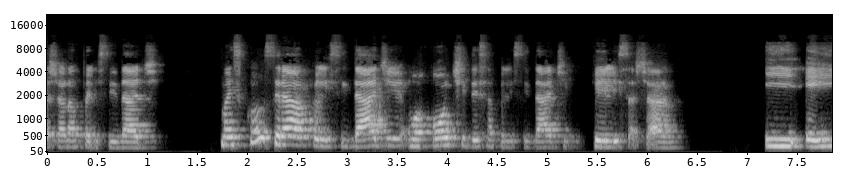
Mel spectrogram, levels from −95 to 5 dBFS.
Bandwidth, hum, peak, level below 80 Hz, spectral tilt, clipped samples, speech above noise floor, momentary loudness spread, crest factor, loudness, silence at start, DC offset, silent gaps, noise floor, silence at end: 12 kHz; none; -4 dBFS; -76 dBFS; -4 dB/octave; under 0.1%; 64 dB; 13 LU; 18 dB; -22 LUFS; 0 s; under 0.1%; none; -86 dBFS; 0 s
